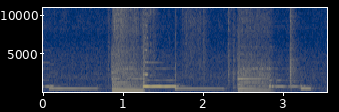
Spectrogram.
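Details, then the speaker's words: Hyper Juggler pachislo slot machine: short two-note electronic tune plays twice with no coin clatter; error tone indicating a coin mechanism fault. "That's telling us right there that there's an issue with our coin mechanism."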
